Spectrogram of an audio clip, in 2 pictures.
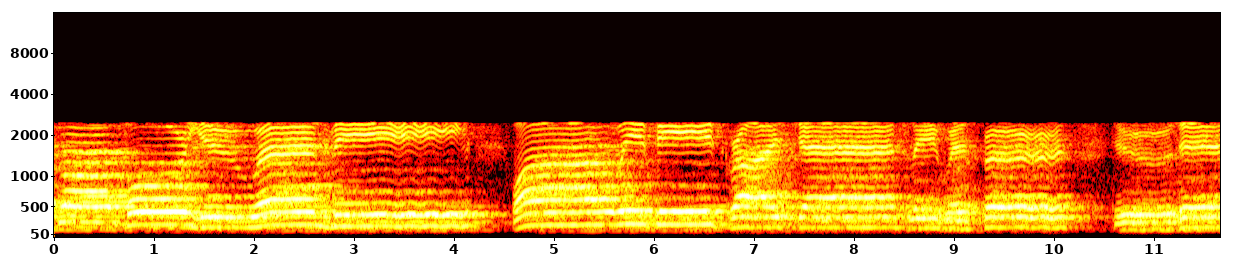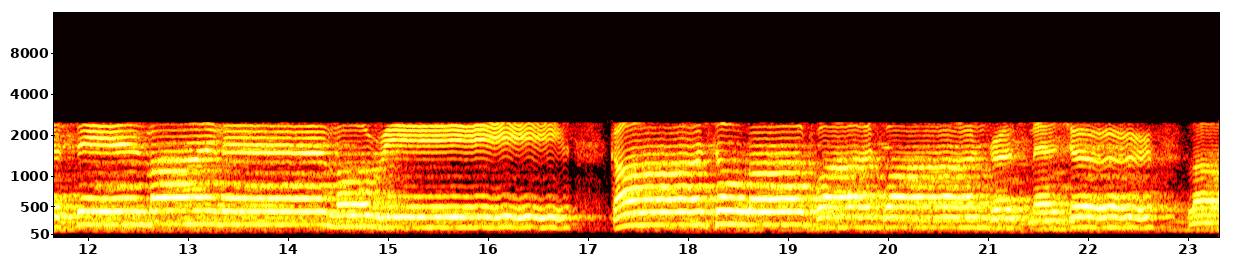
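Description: Church congregation singing a hymn a cappella, with no instruments, in sustained phrases broken by brief pauses for breath about every six seconds.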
